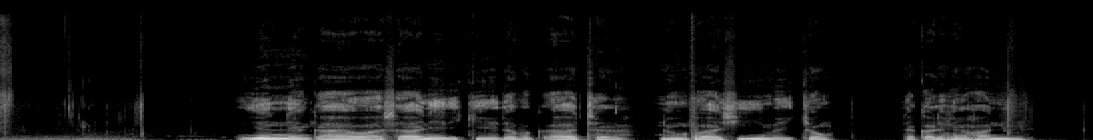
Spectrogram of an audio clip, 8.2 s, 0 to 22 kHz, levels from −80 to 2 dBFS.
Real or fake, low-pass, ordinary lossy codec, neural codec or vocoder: real; 19.8 kHz; none; none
